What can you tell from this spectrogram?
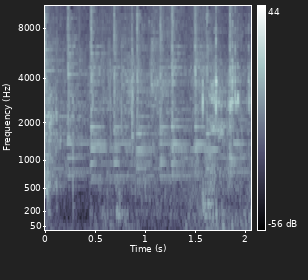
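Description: Background music: held tones over a regular beat.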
